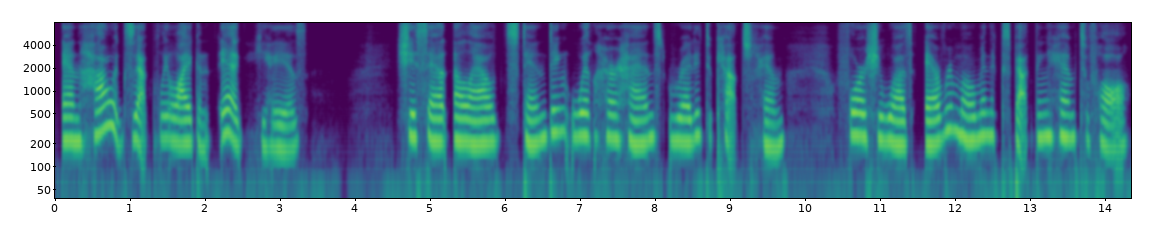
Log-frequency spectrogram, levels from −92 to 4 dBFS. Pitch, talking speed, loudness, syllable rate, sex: 225 Hz, 115 wpm, -20 LUFS, 3.2 syllables/s, female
